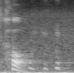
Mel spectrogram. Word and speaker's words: Hoh: a Rachel Ranger Rachel first I need to know how to pronounce the river hole okay I've been calling it hack its hole okay and views of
